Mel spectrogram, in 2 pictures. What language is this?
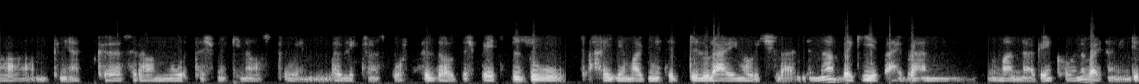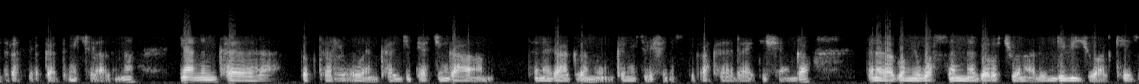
Amharic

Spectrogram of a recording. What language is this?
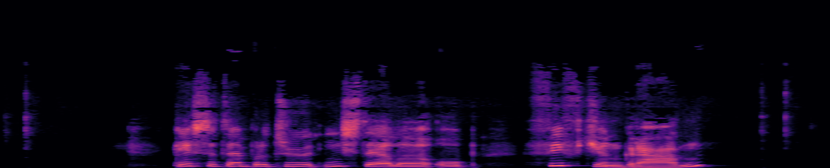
Western Frisian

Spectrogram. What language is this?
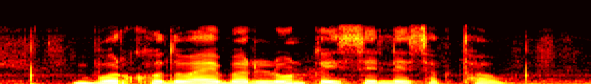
Chhattisgarhi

